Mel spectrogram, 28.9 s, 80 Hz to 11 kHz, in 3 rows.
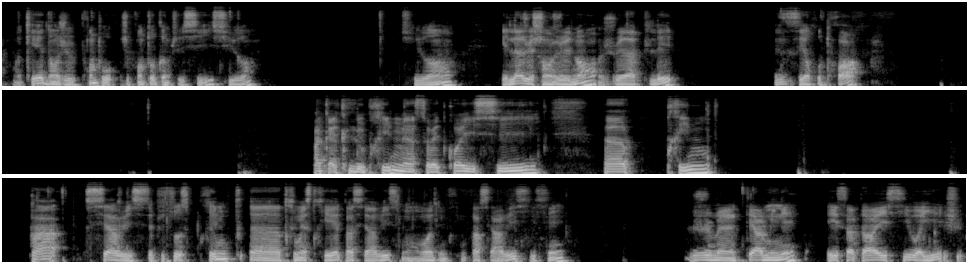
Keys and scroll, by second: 9.2 0, 9.8 3, 10.8 space, 11.1 6, 16.2-20.8 typing, 22.4 i, 23.1 c, 23.3 e, 23.5 s.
